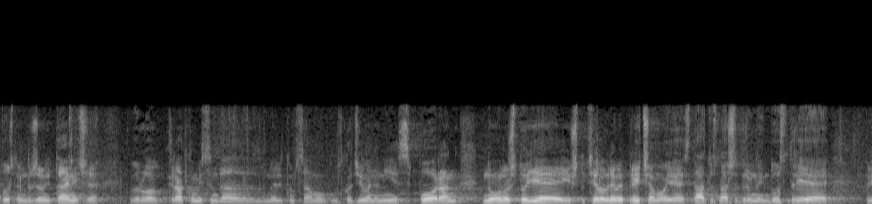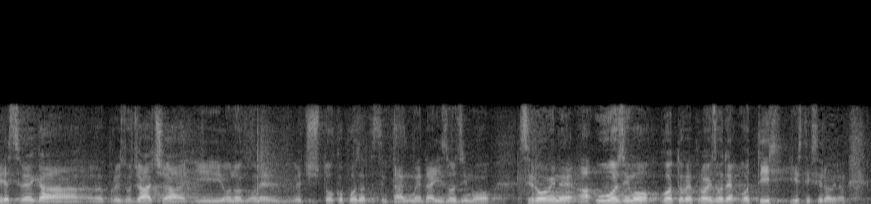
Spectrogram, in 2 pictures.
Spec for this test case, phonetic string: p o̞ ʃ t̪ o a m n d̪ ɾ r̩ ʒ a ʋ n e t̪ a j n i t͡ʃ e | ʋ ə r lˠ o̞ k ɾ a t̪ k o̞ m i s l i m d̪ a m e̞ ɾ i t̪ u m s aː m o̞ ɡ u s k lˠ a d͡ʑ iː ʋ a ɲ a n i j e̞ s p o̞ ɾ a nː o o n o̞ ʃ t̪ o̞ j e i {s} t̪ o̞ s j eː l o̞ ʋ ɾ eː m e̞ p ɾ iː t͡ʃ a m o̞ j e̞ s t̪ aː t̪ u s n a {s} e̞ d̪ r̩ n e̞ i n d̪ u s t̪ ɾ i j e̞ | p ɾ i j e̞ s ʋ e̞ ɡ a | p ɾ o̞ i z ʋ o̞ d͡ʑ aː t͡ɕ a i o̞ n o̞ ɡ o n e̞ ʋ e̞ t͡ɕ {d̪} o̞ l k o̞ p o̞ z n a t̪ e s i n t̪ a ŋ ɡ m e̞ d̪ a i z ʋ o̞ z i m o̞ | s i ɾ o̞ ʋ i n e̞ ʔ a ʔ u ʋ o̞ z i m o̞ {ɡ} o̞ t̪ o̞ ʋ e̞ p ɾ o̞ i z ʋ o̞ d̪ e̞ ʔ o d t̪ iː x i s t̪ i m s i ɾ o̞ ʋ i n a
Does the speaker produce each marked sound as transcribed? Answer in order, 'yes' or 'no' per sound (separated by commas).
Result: no, no, no, yes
